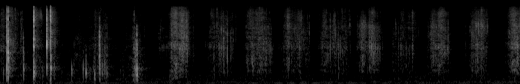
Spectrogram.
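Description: A small sealed foil-plastic packet of Dip Loko popping candy is held up close and crinkled and squeezed between fingertips with long acrylic nails. A few sharp, bright clicks from the nails open the clip, followed by a steady series of soft, hissy crinkling bursts that rise and fade one after another, bright and airy with almost no low end.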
